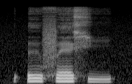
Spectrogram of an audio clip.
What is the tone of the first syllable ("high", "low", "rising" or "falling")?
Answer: high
